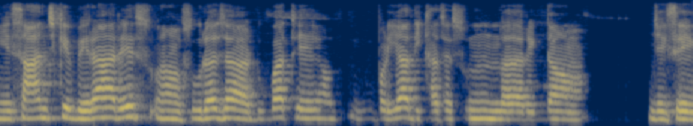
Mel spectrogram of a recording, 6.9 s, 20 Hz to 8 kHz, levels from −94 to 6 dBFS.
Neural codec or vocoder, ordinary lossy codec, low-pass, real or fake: none; none; 7.2 kHz; real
